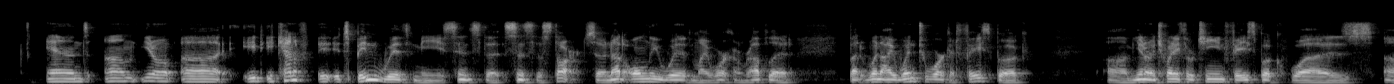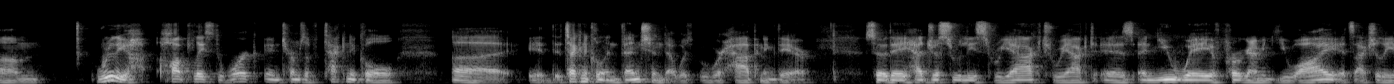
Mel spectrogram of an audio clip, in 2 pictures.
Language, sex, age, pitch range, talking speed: English, male, 20-39, 95-125 Hz, 170 wpm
